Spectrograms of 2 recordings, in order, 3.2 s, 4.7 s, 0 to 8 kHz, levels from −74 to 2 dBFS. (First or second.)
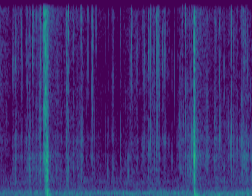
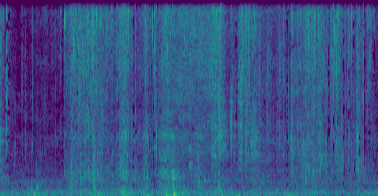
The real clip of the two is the first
